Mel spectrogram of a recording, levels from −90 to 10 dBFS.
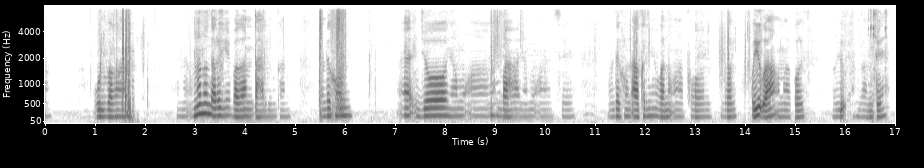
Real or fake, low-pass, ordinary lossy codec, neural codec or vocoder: fake; 7.2 kHz; none; vocoder, 44.1 kHz, 128 mel bands every 256 samples, BigVGAN v2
